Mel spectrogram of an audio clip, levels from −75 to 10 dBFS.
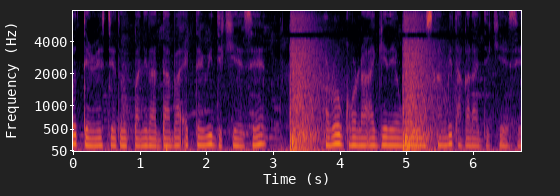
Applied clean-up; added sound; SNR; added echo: none; Boom; 1 dB; none.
